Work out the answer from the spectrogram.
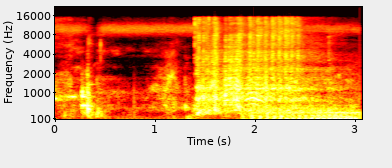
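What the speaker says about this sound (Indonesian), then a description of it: "Kita mau jalan-jalan naik motor." A motorcycle engine is started for a ride: after brief clicks and a short voice, it catches abruptly and settles into a loud, close, throbbing idle.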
